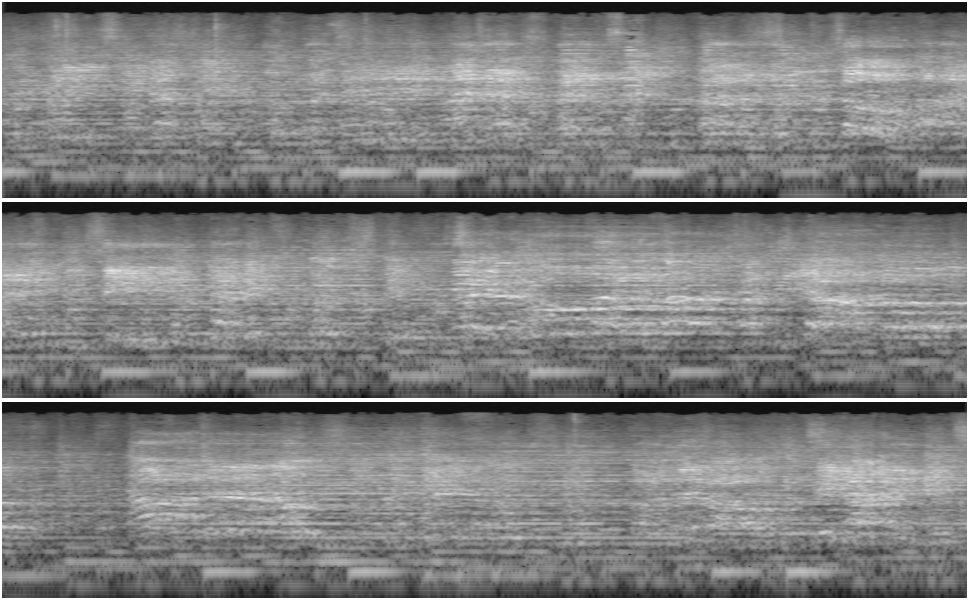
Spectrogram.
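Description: Men's choir singing together with accordion accompaniment, a bass line of regularly pulsing low notes beneath the voices.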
